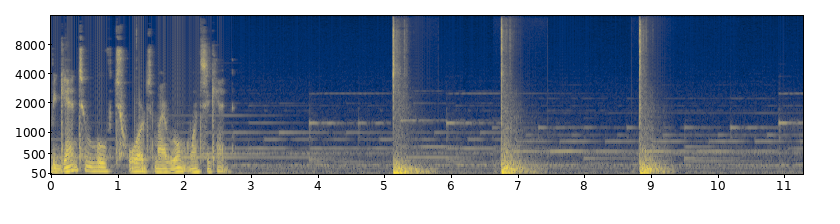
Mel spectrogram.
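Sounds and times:
speech: 0.2 - 2.8
heavy booming knocks from a kitchen: 6.8 - 7.5, 8.8 - 9.5.

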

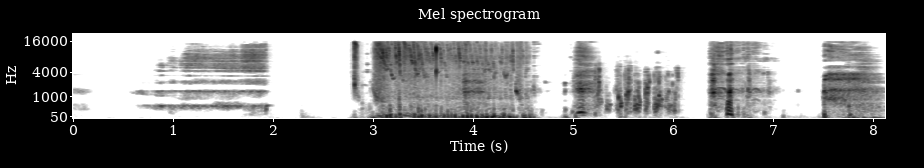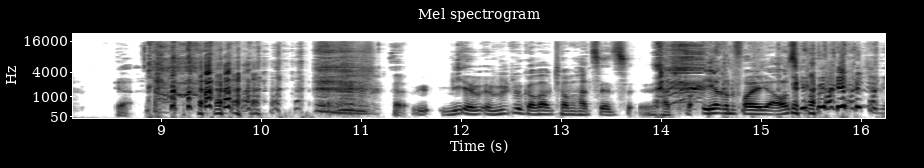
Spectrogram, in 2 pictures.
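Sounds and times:
person sipping and swallowing water: 2.8 - 6.2
speech: 6.5 - 6.8, 9.4 - 16.2
laughter: 8.8 - 10.6, 14.0 - 14.6, 15.2 - 16.2.

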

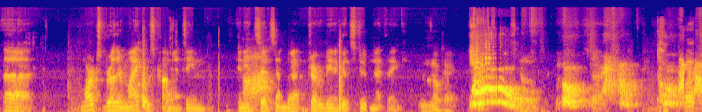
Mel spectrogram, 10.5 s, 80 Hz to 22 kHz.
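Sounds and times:
speech: 0.0 - 0.6, 1.2 - 10.5
agitated dog barking: 8.4 - 10.5.

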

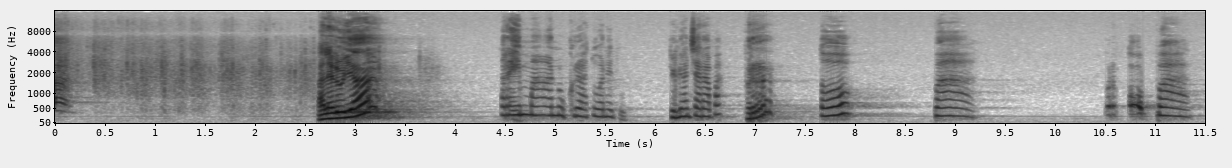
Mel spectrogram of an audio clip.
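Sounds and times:
church audience applauding during a sermon: 0.0 - 3.8
speech: 2.6 - 3.4, 4.5 - 8.0, 8.8 - 9.2, 11.0 - 11.4.

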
